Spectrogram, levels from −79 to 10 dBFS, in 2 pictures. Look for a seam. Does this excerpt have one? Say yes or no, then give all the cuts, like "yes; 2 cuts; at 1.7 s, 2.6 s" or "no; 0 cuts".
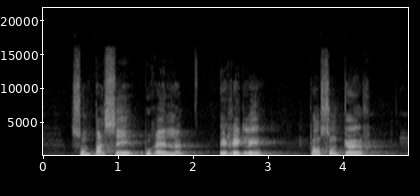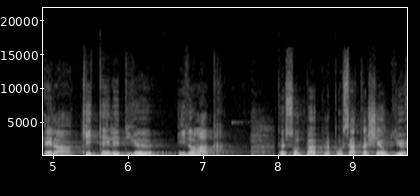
yes; 1 cut; at 7.9 s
